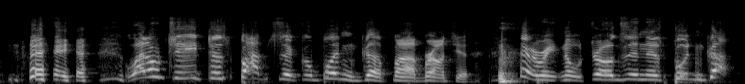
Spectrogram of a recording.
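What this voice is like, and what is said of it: Imitates another person's voice. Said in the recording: “That's my Bill Cosby impression.”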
